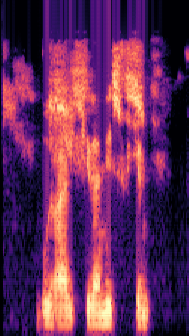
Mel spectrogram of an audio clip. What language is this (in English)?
Kabyle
